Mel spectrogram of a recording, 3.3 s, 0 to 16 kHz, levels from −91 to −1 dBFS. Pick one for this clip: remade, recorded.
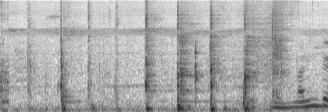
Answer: recorded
